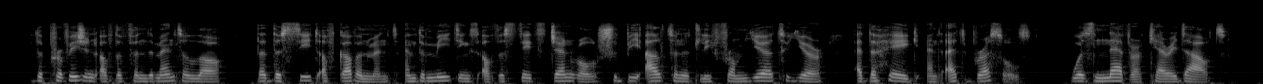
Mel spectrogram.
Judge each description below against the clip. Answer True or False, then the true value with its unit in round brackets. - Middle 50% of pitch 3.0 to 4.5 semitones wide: False (2.5 semitones)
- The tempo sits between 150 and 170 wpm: True (165 wpm)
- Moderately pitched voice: True (145 Hz)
